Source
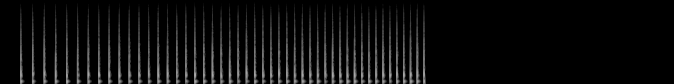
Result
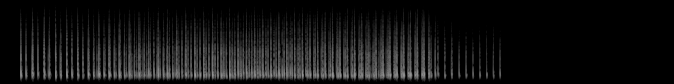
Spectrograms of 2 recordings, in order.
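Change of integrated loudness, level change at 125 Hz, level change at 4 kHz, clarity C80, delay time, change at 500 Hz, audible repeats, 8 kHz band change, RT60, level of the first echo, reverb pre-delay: -5.0 dB, under -40 dB, -4.5 dB, no reverb, 52 ms, -4.5 dB, 4, -4.5 dB, no reverb, -4.5 dB, no reverb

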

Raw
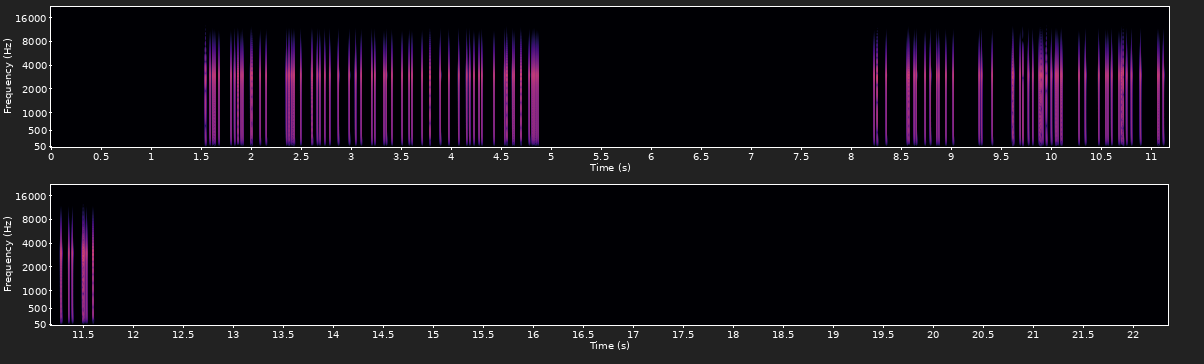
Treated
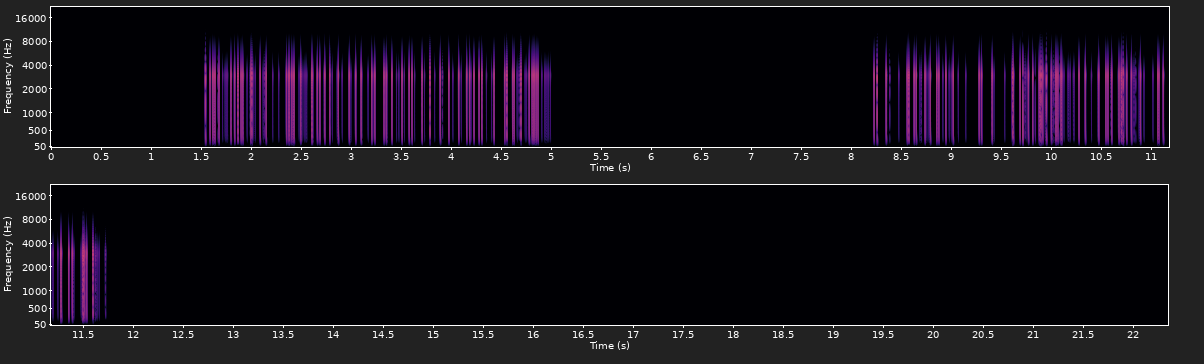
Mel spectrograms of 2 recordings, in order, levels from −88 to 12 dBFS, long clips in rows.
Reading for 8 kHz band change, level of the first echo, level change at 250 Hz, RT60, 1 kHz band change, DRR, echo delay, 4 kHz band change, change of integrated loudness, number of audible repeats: -6.0 dB, -20.5 dB, 0.0 dB, no reverb, -0.5 dB, no reverb, 125 ms, -3.5 dB, -3.0 dB, 1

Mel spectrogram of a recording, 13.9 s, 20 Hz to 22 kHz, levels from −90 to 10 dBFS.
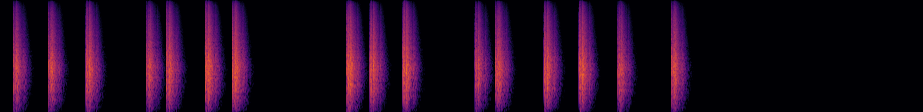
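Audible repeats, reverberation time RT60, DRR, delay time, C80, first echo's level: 1, no reverb, no reverb, 107 ms, no reverb, -19.5 dB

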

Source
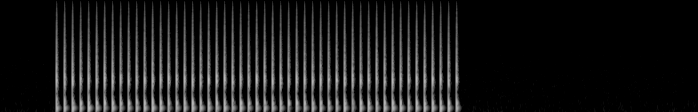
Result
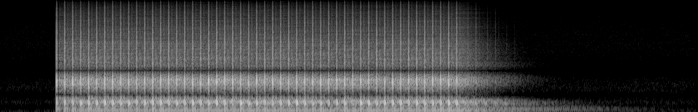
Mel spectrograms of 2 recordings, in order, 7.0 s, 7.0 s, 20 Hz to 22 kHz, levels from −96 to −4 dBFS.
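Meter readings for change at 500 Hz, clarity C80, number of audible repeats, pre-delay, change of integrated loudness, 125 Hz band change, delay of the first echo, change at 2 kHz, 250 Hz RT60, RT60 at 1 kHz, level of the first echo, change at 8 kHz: +3.5 dB, 8.0 dB, 2, 7 ms, +4.0 dB, -2.0 dB, 194 ms, -2.5 dB, 1.8 s, 1.1 s, -15.5 dB, +6.5 dB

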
